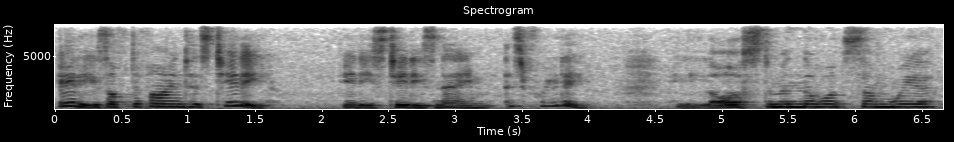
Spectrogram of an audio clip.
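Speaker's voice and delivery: plain reading voice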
